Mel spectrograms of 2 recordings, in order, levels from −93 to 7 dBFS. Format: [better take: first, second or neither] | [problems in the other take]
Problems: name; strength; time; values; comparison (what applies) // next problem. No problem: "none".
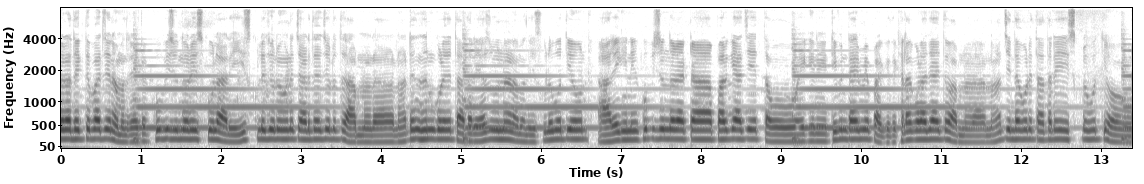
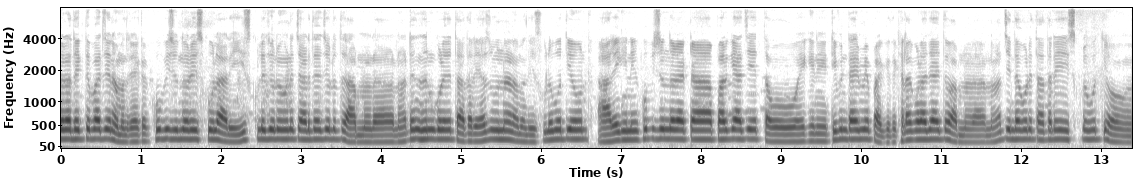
second | background sound (Acoustic guitar); 14 dB below the speech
